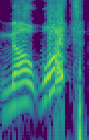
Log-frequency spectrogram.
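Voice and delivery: loud, high-pitched astonishment; acted disbelief. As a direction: react in hammed-up shock. [name] reacts to caller's news.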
